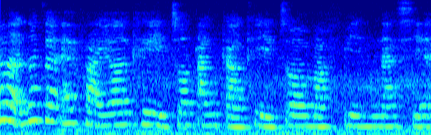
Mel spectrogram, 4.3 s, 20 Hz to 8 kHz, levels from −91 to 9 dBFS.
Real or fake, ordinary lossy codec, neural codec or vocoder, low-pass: real; none; none; none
